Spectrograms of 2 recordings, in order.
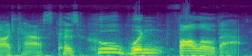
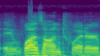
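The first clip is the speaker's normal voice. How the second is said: usual speaking voice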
